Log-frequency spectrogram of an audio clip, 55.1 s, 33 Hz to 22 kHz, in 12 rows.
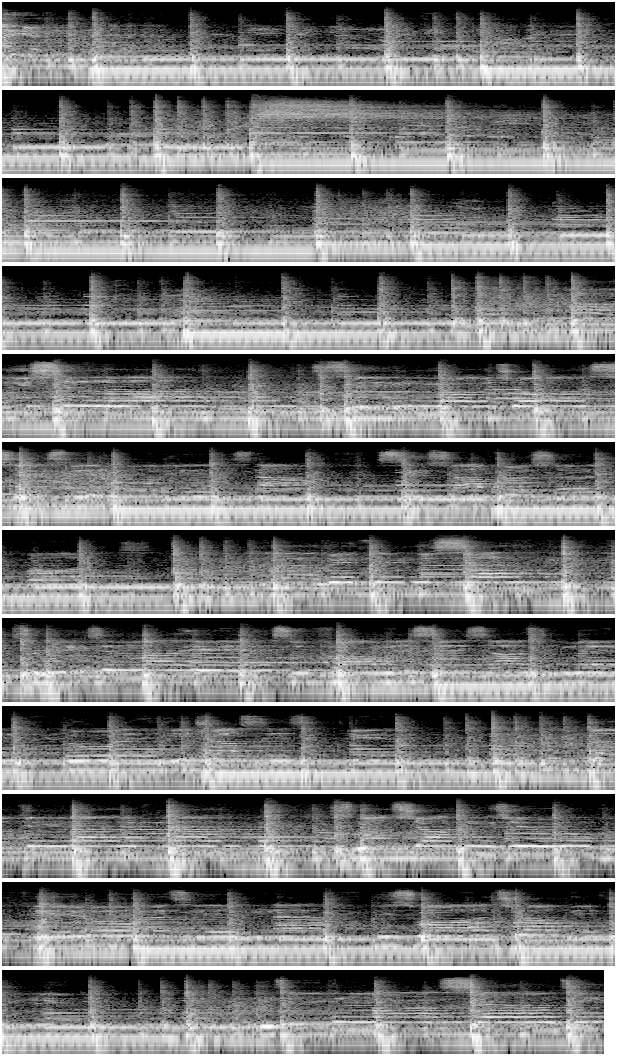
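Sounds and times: drum kit beat: 0.0s - 55.0s
electric guitars: 0.0s - 55.0s
sustained bass notes: 0.0s - 55.0s.

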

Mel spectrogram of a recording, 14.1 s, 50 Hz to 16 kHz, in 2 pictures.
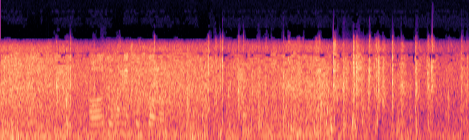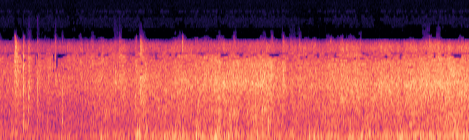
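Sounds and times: debris cracks and knocks: 2.8s - 11.5s.

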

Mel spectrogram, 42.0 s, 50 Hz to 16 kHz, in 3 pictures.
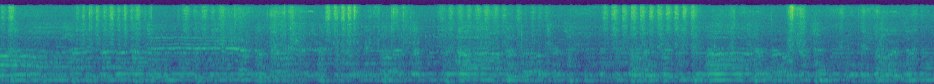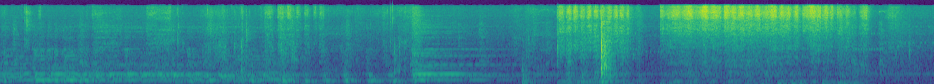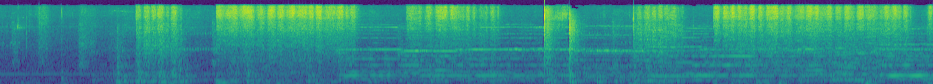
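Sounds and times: faint background music: 0.0s - 42.0s
pastel rubbing on paper: 1.1s - 8.0s, 9.0s - 10.6s, 16.2s - 18.9s, 22.4s - 27.6s, 30.1s - 33.4s, 34.1s - 35.6s, 37.5s - 42.0s.

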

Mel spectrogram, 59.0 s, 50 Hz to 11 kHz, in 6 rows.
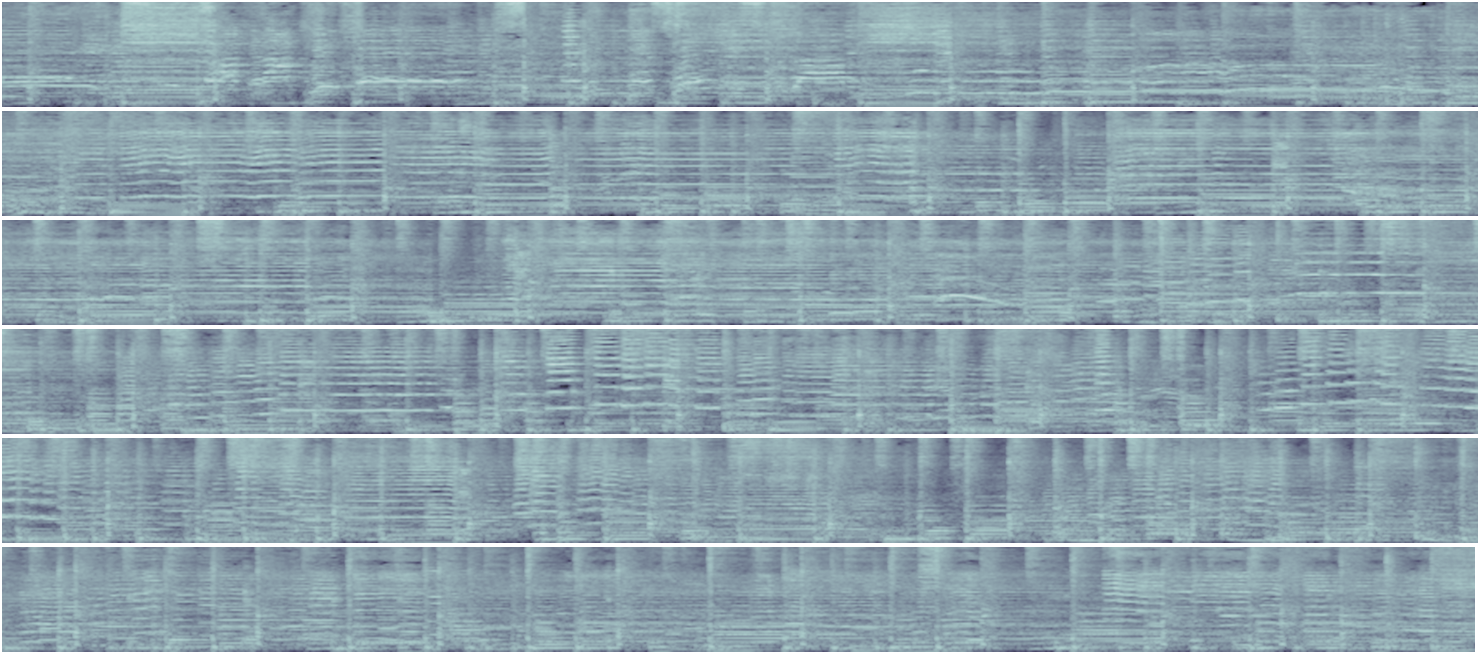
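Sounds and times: drum kit: 0.0s - 59.0s
horn section playing: 0.0s - 59.0s.

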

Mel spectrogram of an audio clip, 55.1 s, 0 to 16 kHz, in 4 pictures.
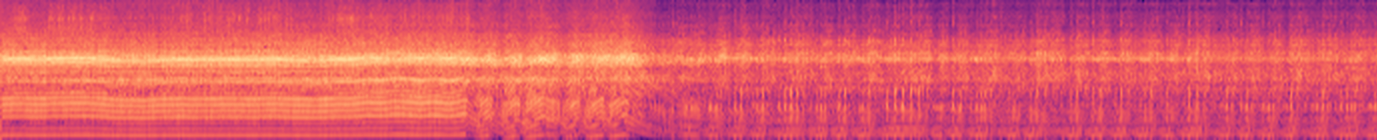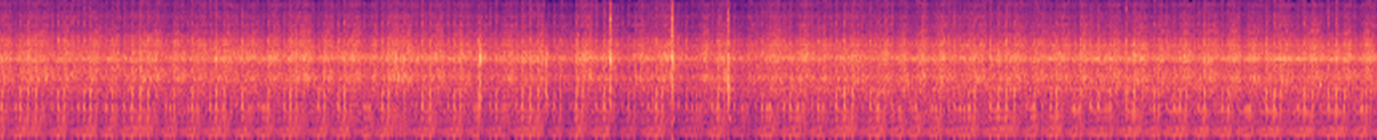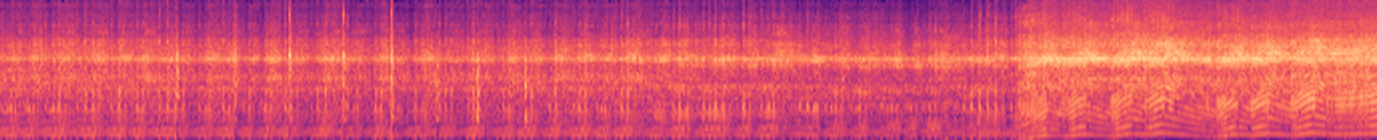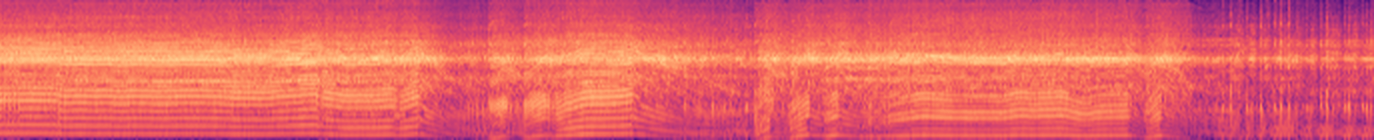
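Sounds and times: chainsaw idling: 0.0s - 55.0s.

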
